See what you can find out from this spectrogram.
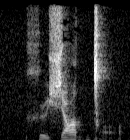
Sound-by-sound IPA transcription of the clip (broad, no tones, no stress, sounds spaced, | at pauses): x ʉ ɕ ɑ d ɡ͡ǀ ɔ̰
